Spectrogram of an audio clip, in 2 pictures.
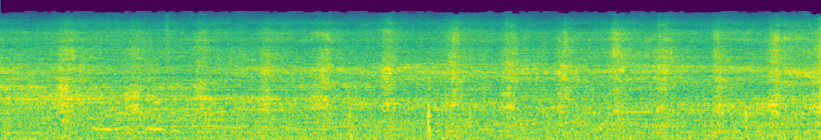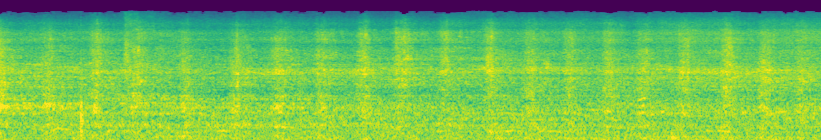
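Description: A steam locomotive chuffs steadily as it pulls in slowly.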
